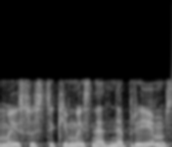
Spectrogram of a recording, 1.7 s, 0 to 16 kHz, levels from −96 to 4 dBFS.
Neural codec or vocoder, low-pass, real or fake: none; 7.2 kHz; real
